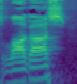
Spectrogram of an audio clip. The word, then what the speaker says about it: Logos: And you may be wondering, folks, why I'm pronouncing L-O-G-O-S, Lagos. It's because I was corrected by the aforementioned Dr. James R. White of Alpha Omega Ministries that no matter how anybody chooses to pronounce it today, and Logos is probably the most common, he said the correct way to pronounce it is Lagos.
